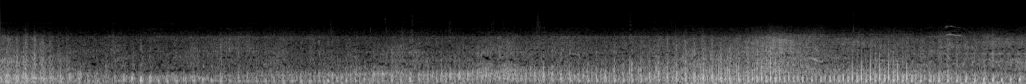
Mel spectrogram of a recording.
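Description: RAF CH-47 Chinook's twin tandem rotors beating with a rapid, even chop as the helicopter flies past, dipping slightly early on and growing louder again near the end.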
